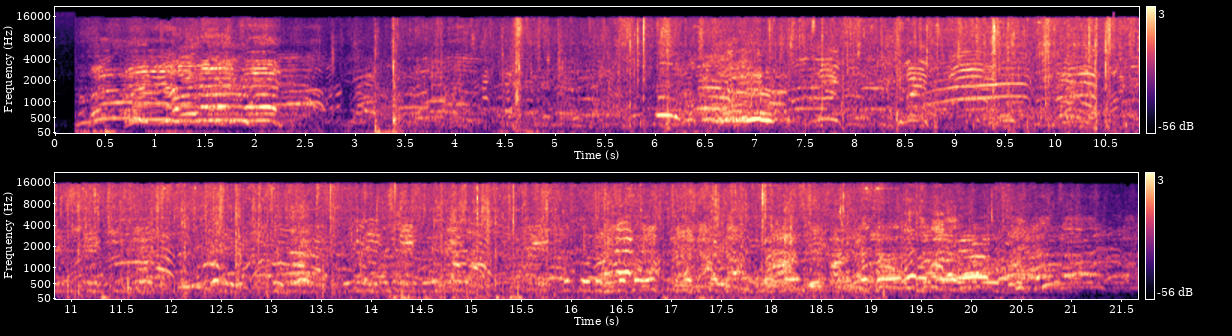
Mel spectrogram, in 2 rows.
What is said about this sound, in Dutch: En jij kwam in een fuik terecht met 35.000 Antifa. En dat klonk als volgt.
